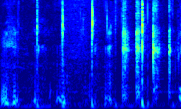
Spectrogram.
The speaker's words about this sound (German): Zwergenapplaus, weil so mini-witzig.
